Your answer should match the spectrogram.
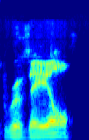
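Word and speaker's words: Réveil: It looks like Reveil, but it's French, so I believe you don't pronounce the L.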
